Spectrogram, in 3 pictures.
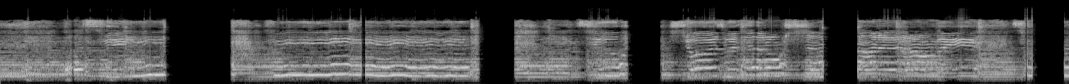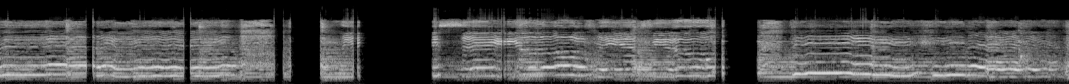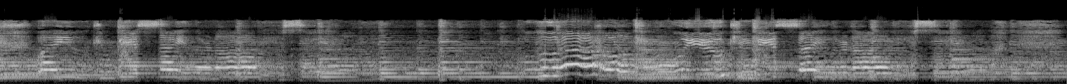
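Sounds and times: acoustic guitar: 0.0 - 1.7, 2.3 - 14.3, 15.0 - 32.0
woman singing: 0.6 - 1.8, 2.6 - 4.8, 5.7 - 13.2, 14.0 - 14.4, 15.0 - 25.4, 26.6 - 31.6.

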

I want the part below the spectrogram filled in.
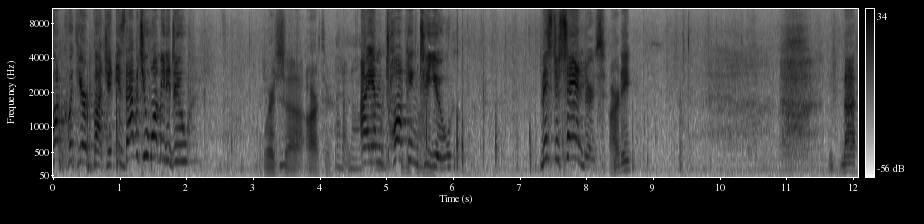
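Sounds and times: man speaking: 3.2 - 4.3
breath hiss: 9.7 - 11.6.

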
